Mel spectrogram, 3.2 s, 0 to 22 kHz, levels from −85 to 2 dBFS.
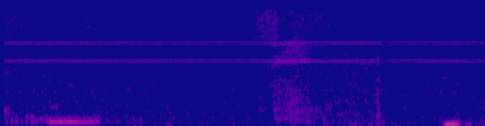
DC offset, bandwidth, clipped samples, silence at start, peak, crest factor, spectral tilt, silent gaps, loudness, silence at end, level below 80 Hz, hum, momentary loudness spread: under 0.1%; 16.5 kHz; under 0.1%; 0 s; -46 dBFS; 18 dB; -3 dB/octave; none; -61 LUFS; 0 s; -78 dBFS; none; 7 LU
